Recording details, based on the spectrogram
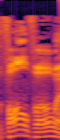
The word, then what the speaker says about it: Volvo: Did I mispronounce two brand names? – You did. – There? – It's a Volvo and not a body part, and it's an Audi.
